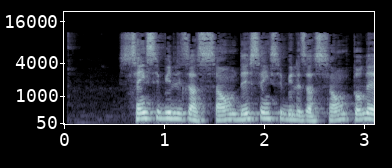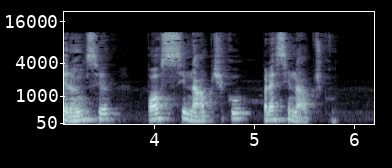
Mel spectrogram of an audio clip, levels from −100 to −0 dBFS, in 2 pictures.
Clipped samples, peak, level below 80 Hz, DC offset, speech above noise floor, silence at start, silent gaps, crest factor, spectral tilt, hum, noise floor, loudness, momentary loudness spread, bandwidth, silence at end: under 0.1%; -4 dBFS; -60 dBFS; under 0.1%; 45 dB; 0.6 s; none; 20 dB; -4 dB/octave; none; -68 dBFS; -23 LUFS; 9 LU; 11.5 kHz; 0.4 s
